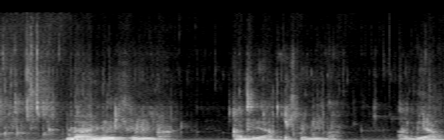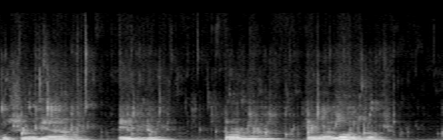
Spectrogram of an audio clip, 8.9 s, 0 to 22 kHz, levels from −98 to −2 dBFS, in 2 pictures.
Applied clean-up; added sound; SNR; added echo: neural mask model RNNoise.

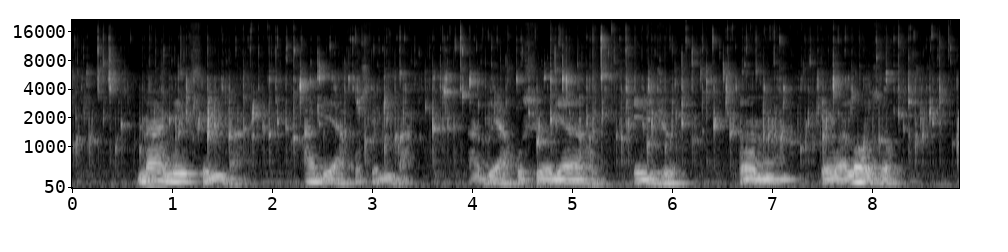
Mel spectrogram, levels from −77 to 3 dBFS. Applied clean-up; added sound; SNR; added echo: none; Drip; 10 dB; none.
